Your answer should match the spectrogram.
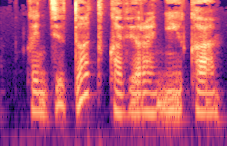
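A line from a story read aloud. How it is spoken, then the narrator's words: Menacing hiss. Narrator (Russian): грозно прошипел Грегори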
